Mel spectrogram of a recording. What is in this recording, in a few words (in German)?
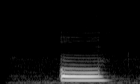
buchstabe o, deutsches alphabet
